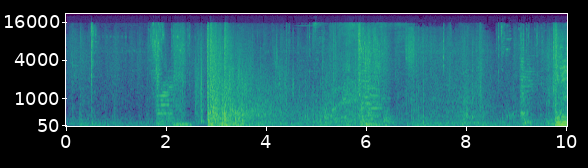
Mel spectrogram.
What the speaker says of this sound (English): You're shooting me already there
